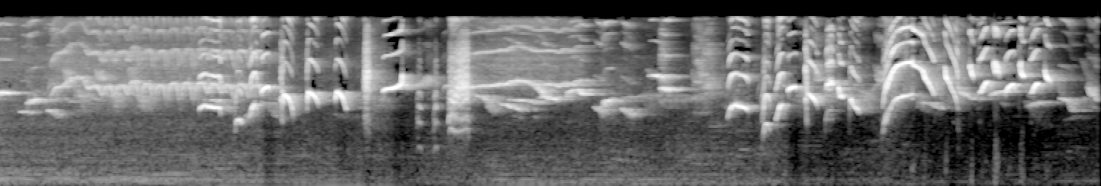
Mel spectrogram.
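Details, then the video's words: Oriental magpie-robin (kacer) lure song, played to excite another bird into singing its full repertoire: long run of loud, high whistled notes, rising sweeps and sharp chirps in quick bursts, a brief buzzy phrase, over faint low hum. "Pancingan Kacer Untuk Menaikkan Emosi Agar Mau Bongkar Isian"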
